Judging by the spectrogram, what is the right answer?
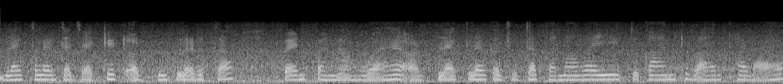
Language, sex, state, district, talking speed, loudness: Hindi, female, Uttar Pradesh, Varanasi, 205 wpm, -16 LUFS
